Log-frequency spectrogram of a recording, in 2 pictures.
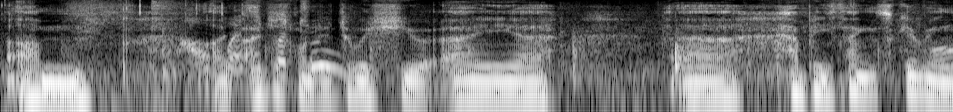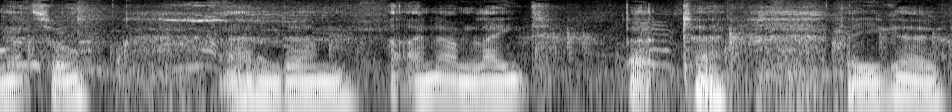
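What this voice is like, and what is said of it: Whispering. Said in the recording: “I'm having to whisper”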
